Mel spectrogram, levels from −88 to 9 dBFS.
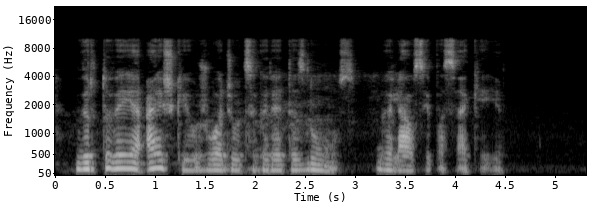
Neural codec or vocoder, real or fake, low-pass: none; real; 9.9 kHz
